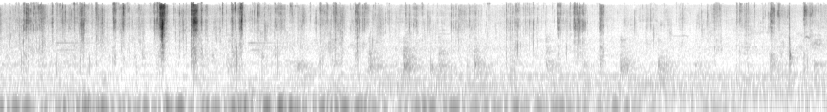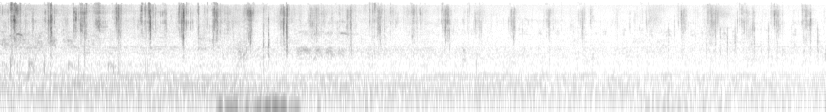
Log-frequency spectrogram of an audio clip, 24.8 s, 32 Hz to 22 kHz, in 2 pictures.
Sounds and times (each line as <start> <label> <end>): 0.0 Car and passenger ferry 24.8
